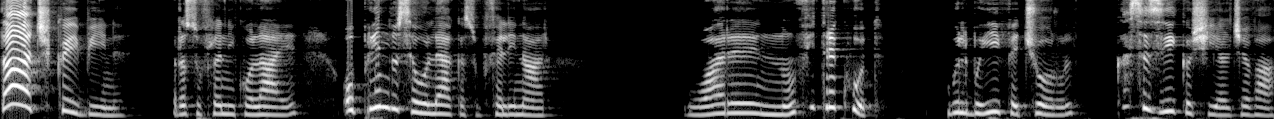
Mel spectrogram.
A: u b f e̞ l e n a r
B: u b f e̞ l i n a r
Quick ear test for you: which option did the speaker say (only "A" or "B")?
B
